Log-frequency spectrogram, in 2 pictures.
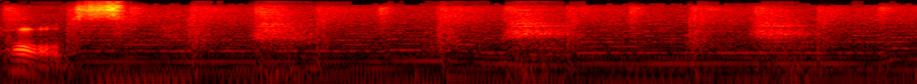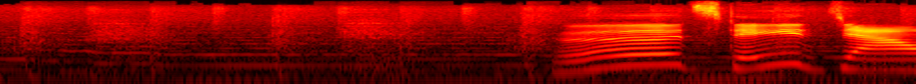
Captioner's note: upbeat music continues; breathing deeply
